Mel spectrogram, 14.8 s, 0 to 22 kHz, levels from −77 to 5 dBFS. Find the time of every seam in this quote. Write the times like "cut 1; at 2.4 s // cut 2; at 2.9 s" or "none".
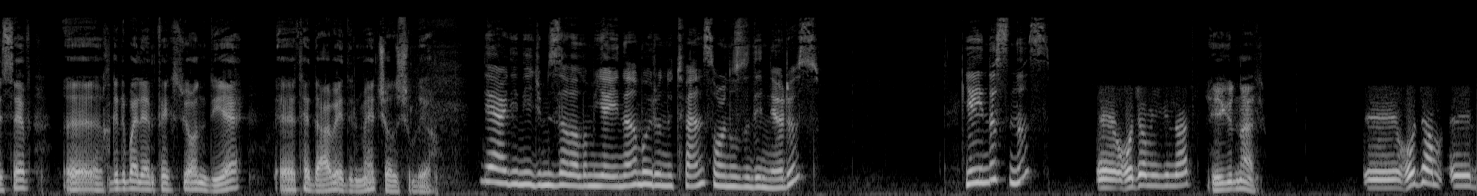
cut 1; at 1.1 s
